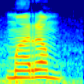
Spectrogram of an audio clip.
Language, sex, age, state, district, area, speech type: Tamil, female, 18-30, Tamil Nadu, Thoothukudi, rural, read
